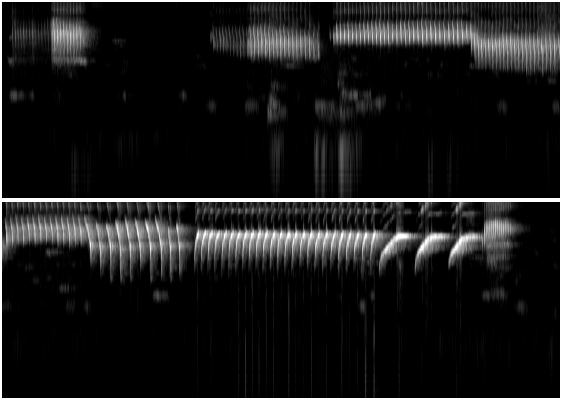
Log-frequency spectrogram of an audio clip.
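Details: Canary rolling song with pauses, played to encourage young canaries to sing: a single chirp, then a long string of buzzy trilled tours shifting pitch, fast rattles and a few rising whistles before stopping.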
